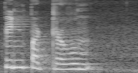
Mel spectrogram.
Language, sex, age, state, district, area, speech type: Tamil, female, 30-45, Tamil Nadu, Tiruvallur, urban, read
